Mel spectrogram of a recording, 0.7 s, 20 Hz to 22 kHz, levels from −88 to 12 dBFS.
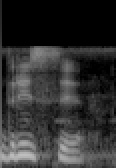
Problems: none marked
